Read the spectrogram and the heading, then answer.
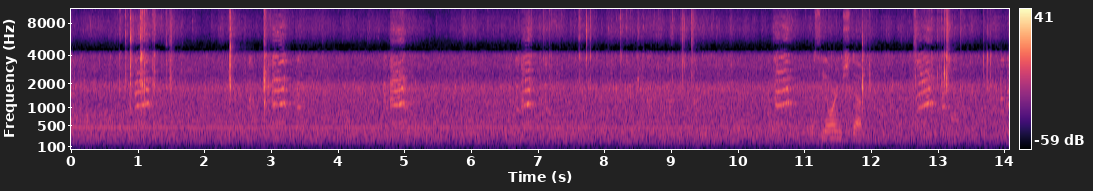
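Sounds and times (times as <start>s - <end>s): bird honking: 2.6s - 3.5s, 4.7s - 5.2s, 6.6s - 7.1s, 10.5s - 10.9s, 12.6s - 13.2s
crab shells cracking: 7.1s - 9.4s, 12.6s - 13.9s.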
